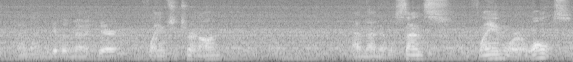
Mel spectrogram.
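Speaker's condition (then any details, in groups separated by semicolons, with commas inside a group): No condition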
